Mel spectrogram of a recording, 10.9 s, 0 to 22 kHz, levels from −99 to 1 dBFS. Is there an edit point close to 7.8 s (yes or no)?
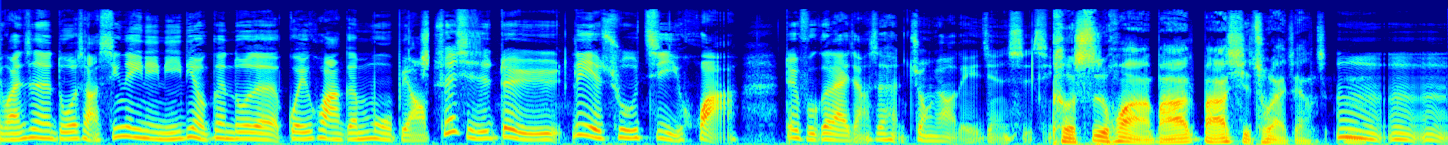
no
